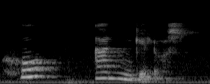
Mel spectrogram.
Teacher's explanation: cuando hay dos gamma, la primera gamma suena como una N.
